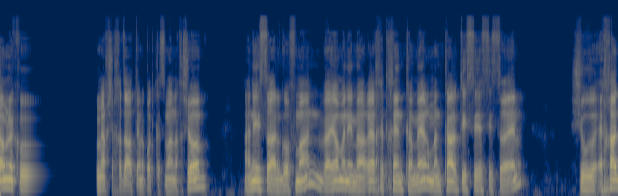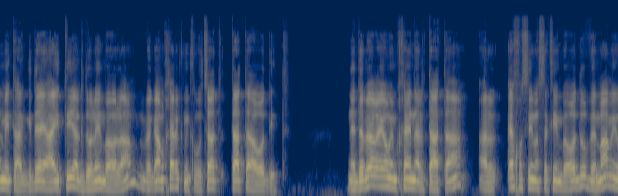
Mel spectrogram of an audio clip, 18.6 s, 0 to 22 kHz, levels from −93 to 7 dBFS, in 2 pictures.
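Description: From 0.33 to 1.49 s the speech stops. A fading buzz carries on briefly, then about 0.75 s of silence follows, and the audio resumes with roughly 0.6 s gone. That is a long network dropout, likely a stall in packet delivery. Unlike a brief packet loss, the concealment gives out entirely.

The stall leaves about half a second of extra delay queued, so from 1.50 to 4.28 s a jitter buffer speed-up trims pitch-period pieces and plays the speech about 18% faster. The pitch stays unchanged, which separates this from a resampling error. The speech simply sounds hurried.

At 6.47 s there is a single sharp click. It is a tiny jump in the waveform, likely from dropped samples amounting to a small fraction of a millisecond. The waveform jumps without any sound going missing, so it is a click rather than a gap.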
